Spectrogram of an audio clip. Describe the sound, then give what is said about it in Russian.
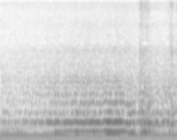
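A swarm of flies buzzes around a town strewn with bodies, making a steady, faint, droning hum with a rich layered tone. It is heard alone with no voices. “Что это? О, маэстро, сколько мух!”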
